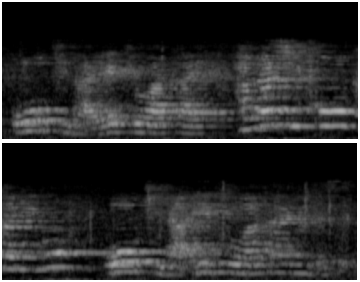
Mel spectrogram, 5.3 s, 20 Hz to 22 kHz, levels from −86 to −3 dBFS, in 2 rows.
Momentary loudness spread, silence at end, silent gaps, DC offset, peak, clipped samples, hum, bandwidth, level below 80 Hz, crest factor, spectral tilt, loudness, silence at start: 9 LU; 0 s; none; under 0.1%; -22 dBFS; under 0.1%; none; 7.2 kHz; -74 dBFS; 20 dB; 1 dB/octave; -40 LUFS; 0 s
